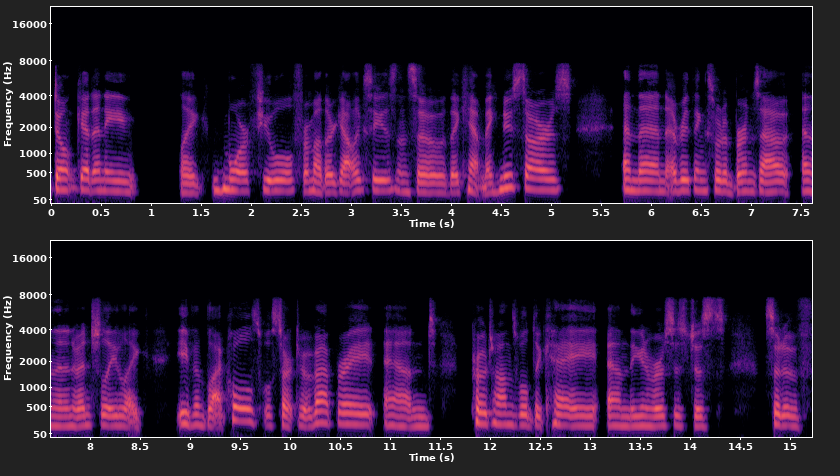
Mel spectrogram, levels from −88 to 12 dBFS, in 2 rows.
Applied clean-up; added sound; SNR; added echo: neural mask model Resemble Enhance denoiser.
